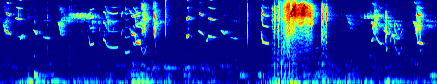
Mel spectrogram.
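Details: Red-winged starlings feeding in a Pretoria suburban garden, South Africa, make clusters of sharp chirps and thin whistles, broken by a loud rustle of noise near the middle, with low background hum.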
